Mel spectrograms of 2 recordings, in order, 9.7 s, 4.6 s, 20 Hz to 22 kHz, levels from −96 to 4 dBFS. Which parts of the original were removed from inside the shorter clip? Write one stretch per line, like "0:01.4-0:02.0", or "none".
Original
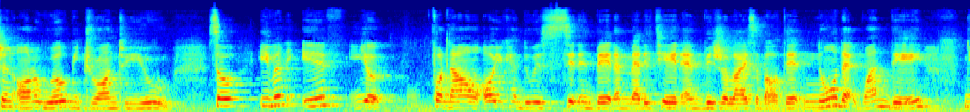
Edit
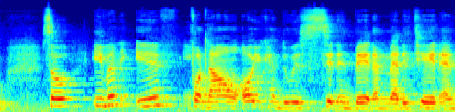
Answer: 0:03.4-0:04.2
